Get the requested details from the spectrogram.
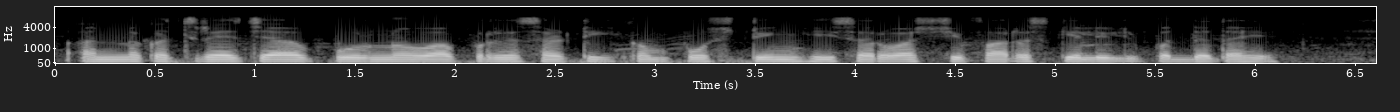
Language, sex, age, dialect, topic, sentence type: Marathi, female, 18-24, Varhadi, agriculture, statement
